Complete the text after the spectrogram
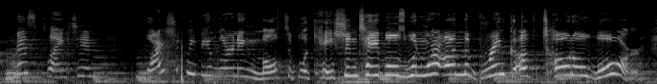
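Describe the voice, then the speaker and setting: Woman playing an earnest, very high-voiced teenage fish girl. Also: lively intonation, measured pace, loud music behind the voice. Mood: earnest, insistent. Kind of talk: theatrical musical stage acting.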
